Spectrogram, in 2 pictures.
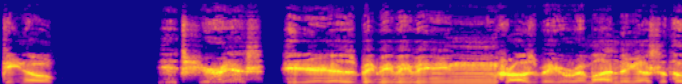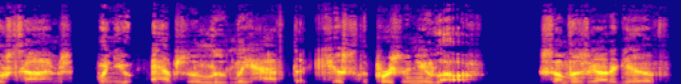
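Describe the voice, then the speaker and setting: An actor playing a suave, romantic radio DJ in a video game, smooth-talking and intimate, with theatrical pauses and emphasis. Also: male voice, lowish voice, expressive, bright, forceful tone, no room sound, full character voice, rough recording. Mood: flirty, romantic. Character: suave romantic male lounge-style radio host, flirty and sincere. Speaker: radio DJ and newsreader. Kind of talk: retro radio DJ patter and news bulletins.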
